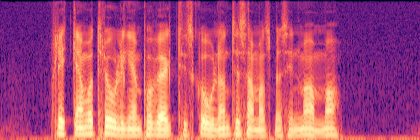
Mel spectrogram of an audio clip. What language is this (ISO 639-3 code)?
swe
